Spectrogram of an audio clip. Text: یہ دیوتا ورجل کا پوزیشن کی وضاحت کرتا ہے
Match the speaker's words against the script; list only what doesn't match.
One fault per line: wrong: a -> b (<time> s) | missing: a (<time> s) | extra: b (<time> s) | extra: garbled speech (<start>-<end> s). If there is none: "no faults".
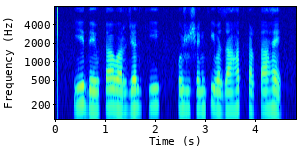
wrong: کا -> کی (1.8 s)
